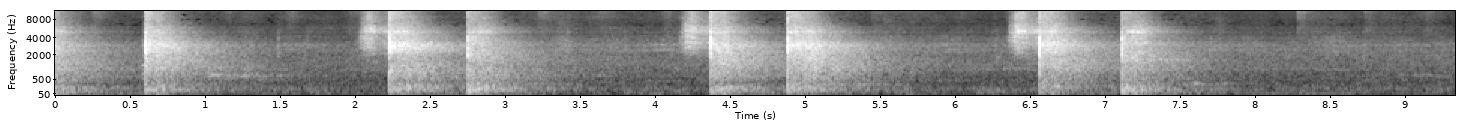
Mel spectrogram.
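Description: Boxing gloves smacking a trainer's focus mitts in four one-two combinations. The two hits of each pair come about half a second apart, with about two seconds between pairs, and each smack echoes briefly in the gym hall.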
